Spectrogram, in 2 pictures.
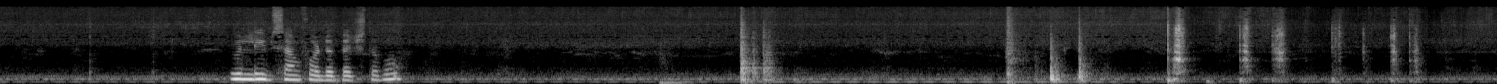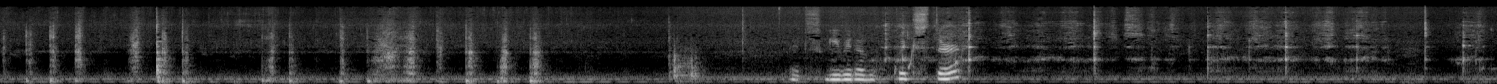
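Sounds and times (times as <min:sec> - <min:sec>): garlic and ginger sizzling in oil: 0:00.0 - 0:29.9
spatula scraping and tapping pan: 0:11.6 - 0:14.3, 0:14.9 - 0:20.5, 0:23.6 - 0:29.9.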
